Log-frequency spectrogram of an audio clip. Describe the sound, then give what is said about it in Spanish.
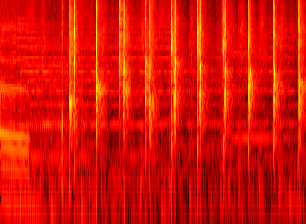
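Applause for World Freedom Day (Día Mundial de la Libertad) in a steady rhythmic beat, about ten sharp, even claps in a row over a soft tonal musical background, with no talking. “Gracias chicos por aplaudir el Día Mundial de la Libertad, bueno, se lo dedicamos a Esperta, a Milei y a toda la gente que defiende la libertad en el país.”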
